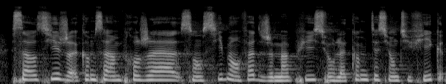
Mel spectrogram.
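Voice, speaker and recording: In a Polish accent, a woman speaks at a moderate pace with monotone, flat intonation. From Poland. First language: Polish (speaking French). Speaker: startup founder. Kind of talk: pitch presentation. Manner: halting, many hesitations.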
